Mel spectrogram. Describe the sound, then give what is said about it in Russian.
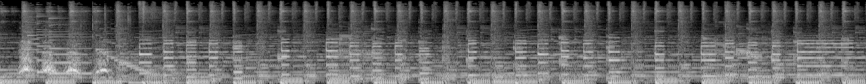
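Several quick dog barks ring out over a loud, steady, bouncy music track with a strong regular beat, the yaps clustered near the start and then carried along under the music. “Не успели сделать ход, как барбос разинул рот.”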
